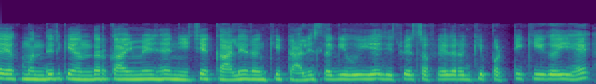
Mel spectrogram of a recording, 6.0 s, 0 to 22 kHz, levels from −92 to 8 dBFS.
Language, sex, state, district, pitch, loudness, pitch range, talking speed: Hindi, male, Maharashtra, Sindhudurg, 175 Hz, -18 LUFS, 170-180 Hz, 230 wpm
